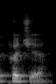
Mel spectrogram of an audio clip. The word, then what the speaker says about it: Poetje: Wait, no, he said it was Poetje. I've gone back to mispronouncing it. In my head, it's almost like Poacher.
